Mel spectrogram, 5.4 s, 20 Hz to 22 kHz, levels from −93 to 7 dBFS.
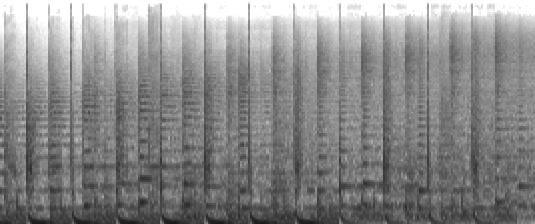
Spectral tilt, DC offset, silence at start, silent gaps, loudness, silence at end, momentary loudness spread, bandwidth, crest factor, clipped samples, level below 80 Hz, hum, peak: -4.5 dB/octave; under 0.1%; 0 s; none; -12 LUFS; 0 s; 4 LU; 15 kHz; 10 dB; under 0.1%; -14 dBFS; none; 0 dBFS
